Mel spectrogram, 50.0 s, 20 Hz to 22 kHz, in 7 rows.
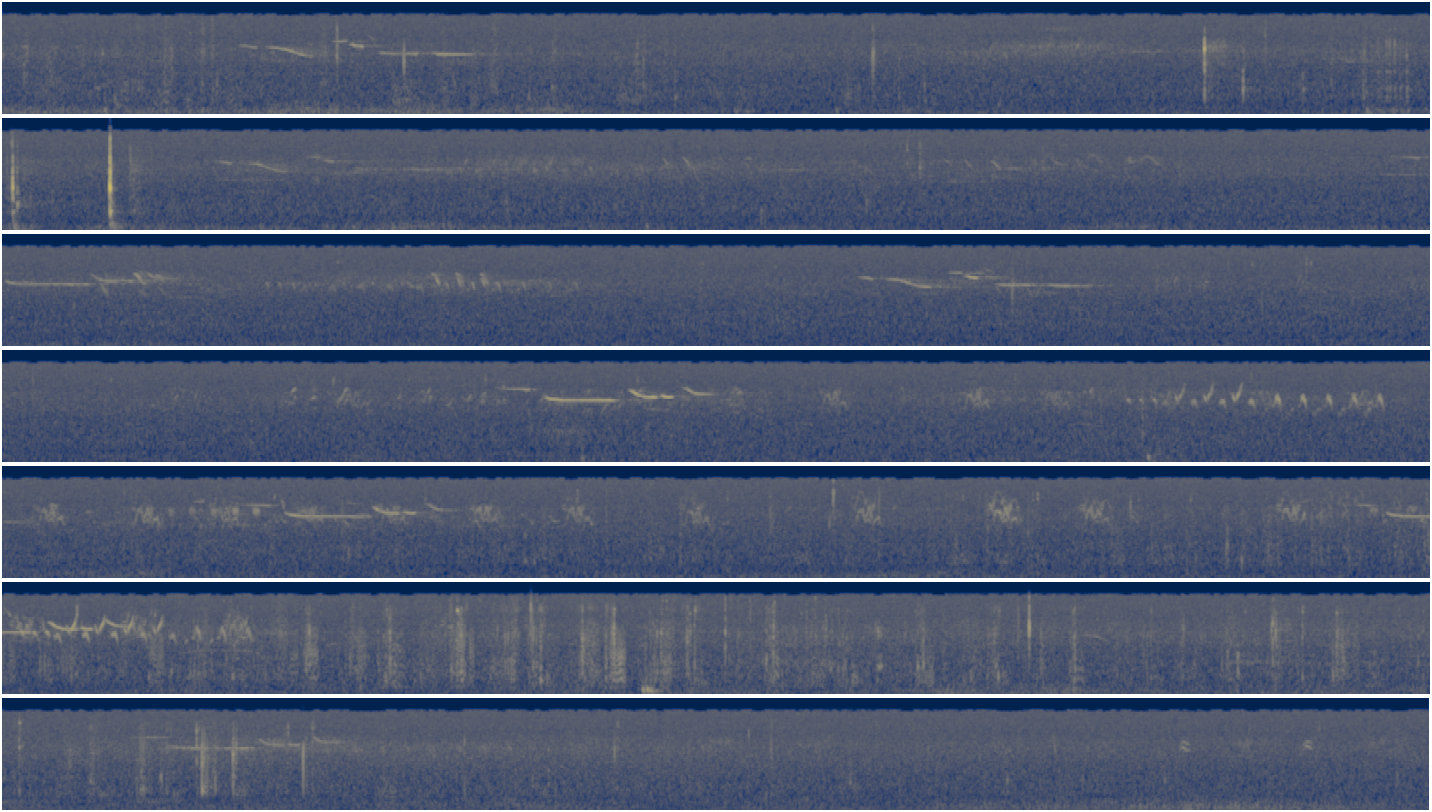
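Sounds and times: horse footfalls on dirt: 0.0 - 11.9, 27.0 - 27.9, 29.2 - 49.0
songbirds chirping and trilling: 0.0 - 17.5, 18.2 - 49.9.

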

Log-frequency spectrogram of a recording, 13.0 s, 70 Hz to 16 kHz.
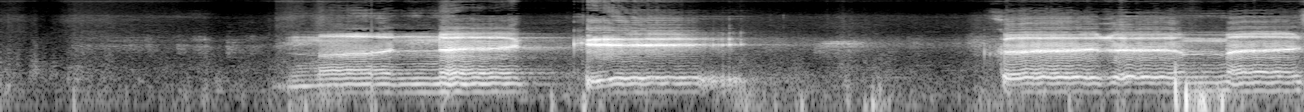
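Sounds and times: man chanting held notes: 2.8 - 8.0, 9.8 - 13.0.

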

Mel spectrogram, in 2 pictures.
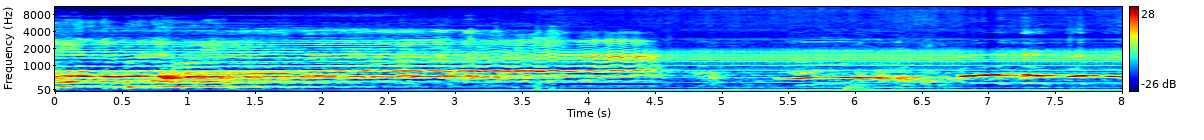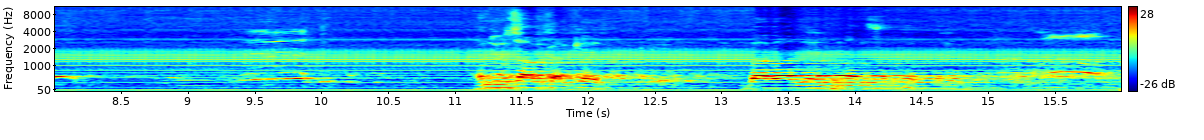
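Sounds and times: man chanting over loudspeaker: 0.0 - 4.6
man chanting through microphone: 0.0 - 6.7, 11.2 - 16.0
sound system hum: 0.0 - 16.0.

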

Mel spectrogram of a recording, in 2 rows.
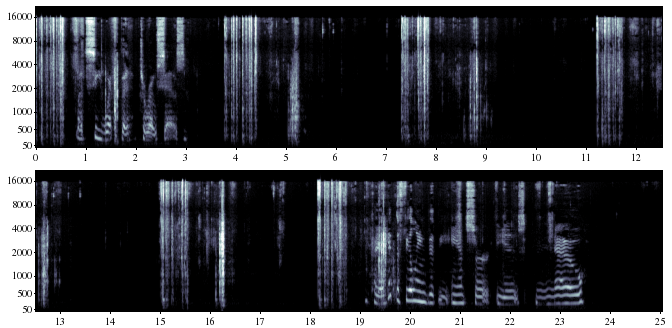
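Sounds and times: cards being shuffled: 0.0 - 1.7, 3.8 - 5.4, 7.3 - 9.2, 11.2 - 13.1, 15.0 - 16.5, 18.2 - 19.8.

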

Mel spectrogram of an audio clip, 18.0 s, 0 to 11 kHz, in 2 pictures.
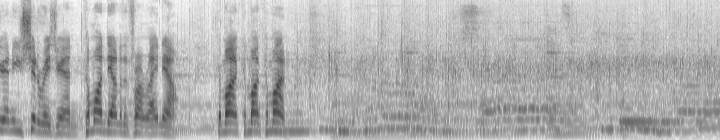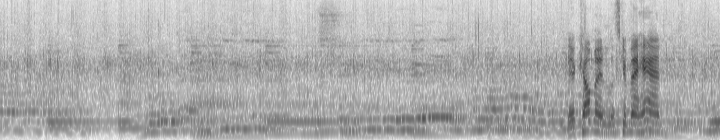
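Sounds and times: worship band playing chords: 0.0 - 18.0.

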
